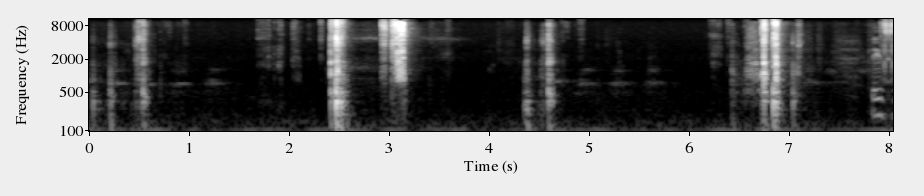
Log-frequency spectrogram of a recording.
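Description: Scissors snipping into the edge of a piece of plain fabric, and the fabric being torn in short rips: a handful of sharp snips and rips. The loudest comes about two and a half seconds in, and a quick pair near the end, over a low steady hum.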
